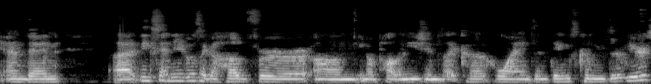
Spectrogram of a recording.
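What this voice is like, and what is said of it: Mixed accent with Jamaican influence. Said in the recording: “what's your accent? ... I'm like a mesh too, because I got this Jamaican influence too ... the patchwork kind of Rasta thing in there”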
